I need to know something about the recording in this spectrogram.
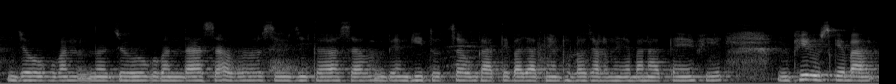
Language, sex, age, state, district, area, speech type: Hindi, female, 30-45, Uttar Pradesh, Ghazipur, urban, spontaneous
